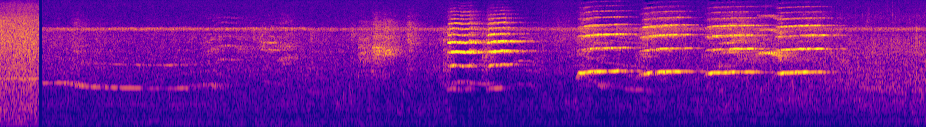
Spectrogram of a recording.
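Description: Birds calling in mangroves: a long, slightly falling whistle, then a run of about five short, clear, repeated notes in the second half.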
